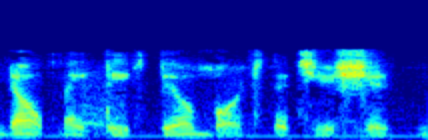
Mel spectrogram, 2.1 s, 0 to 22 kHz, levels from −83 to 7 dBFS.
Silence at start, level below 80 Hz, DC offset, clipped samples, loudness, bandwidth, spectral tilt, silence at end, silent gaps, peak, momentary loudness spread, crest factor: 0 s; -72 dBFS; under 0.1%; under 0.1%; -27 LUFS; 5.4 kHz; -4 dB/octave; 0.2 s; none; -8 dBFS; 14 LU; 22 dB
